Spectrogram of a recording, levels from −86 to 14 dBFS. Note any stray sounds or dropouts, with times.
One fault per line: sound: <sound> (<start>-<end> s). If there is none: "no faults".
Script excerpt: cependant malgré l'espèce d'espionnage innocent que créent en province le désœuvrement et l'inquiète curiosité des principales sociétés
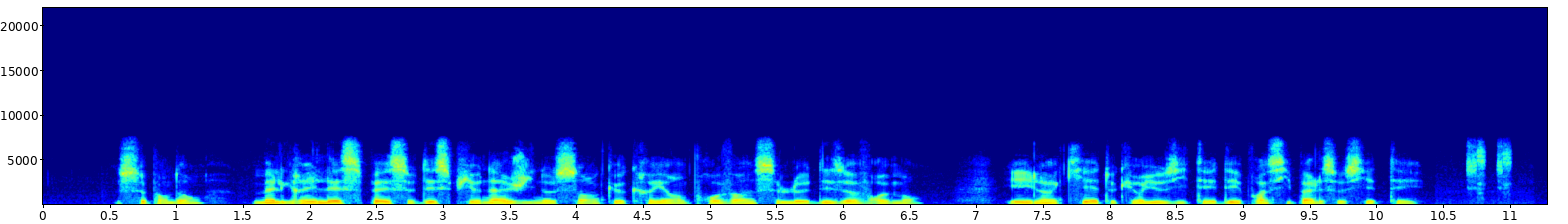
sound: laugh (10.7-11.0 s)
